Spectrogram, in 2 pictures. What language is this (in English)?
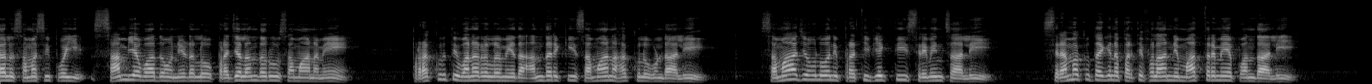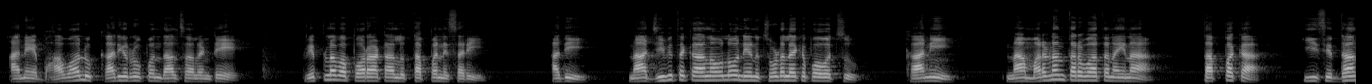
Telugu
